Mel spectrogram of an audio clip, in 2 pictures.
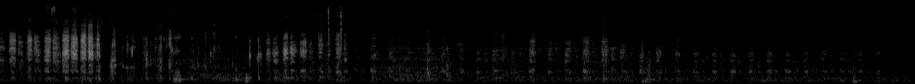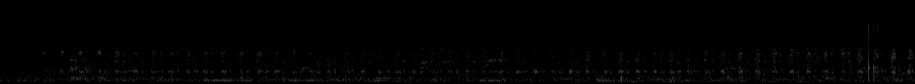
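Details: Loud rapid panting from Danco, a dog staying close at someone's leg on 05.08.2013: quick breathy strokes, roughly four per second, after a few louder knocks at the start, then a softer steady pace.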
